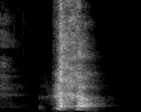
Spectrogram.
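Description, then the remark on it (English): A single loud sneeze bursts out in two quick parts, a sharp intake then an explosive release, lasting under a second with no talking around it. “It makes me sneeze. I just think about this”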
